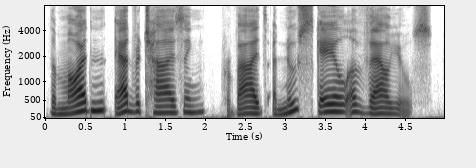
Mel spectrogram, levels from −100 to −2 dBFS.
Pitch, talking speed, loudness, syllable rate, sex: 170 Hz, 110 wpm, -19 LUFS, 3.9 syllables/s, female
